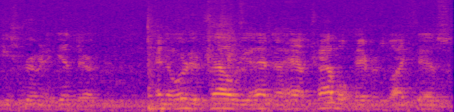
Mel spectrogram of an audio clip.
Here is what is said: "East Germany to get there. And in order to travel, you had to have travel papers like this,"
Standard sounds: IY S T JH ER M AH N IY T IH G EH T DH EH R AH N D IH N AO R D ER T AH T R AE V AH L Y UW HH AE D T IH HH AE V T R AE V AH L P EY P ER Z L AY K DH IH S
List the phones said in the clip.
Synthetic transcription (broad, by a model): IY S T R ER AH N T IH G EH T DH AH R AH N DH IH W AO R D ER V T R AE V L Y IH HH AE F T IH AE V T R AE V L P EY P ER Z L AY K DH IH S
